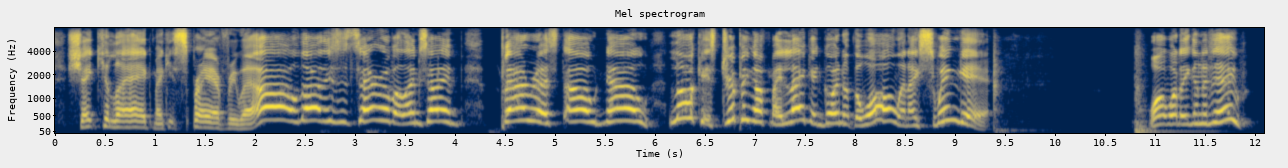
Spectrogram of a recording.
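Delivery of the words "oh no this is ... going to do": very high, loud, noisy put-on embarrassed distress. Acting out peeing in a shop on purpose: loud put-on distress. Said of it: "Make a lot of noise".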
